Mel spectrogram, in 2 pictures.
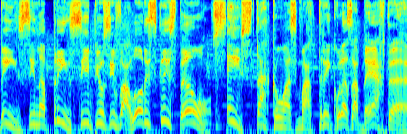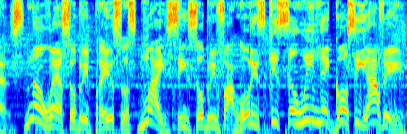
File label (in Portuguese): Spot Simples Escola; Batista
